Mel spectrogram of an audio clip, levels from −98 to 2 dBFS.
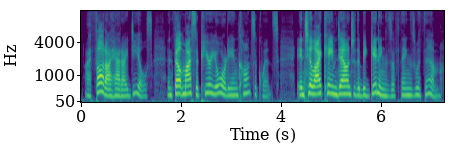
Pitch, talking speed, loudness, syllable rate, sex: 225 Hz, 180 wpm, -22 LUFS, 5.1 syllables/s, female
